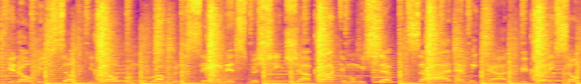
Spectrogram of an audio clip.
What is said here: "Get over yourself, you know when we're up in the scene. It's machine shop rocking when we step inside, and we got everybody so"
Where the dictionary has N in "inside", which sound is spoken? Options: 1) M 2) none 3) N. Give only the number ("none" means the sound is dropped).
3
